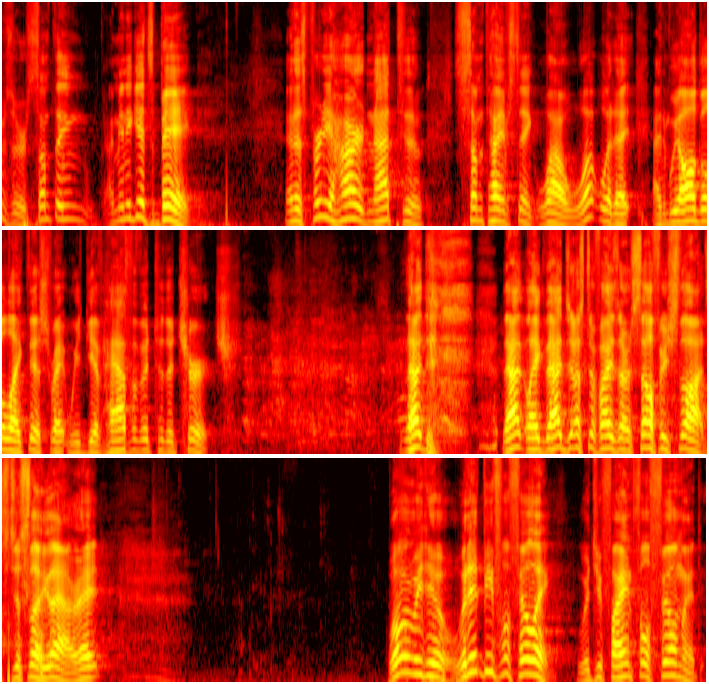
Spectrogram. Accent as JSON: {"language": "English", "country": "United States", "tie": "born or raised there", "said": "you and I were born in this country"}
